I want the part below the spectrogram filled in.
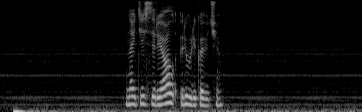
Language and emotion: Russian, neutral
